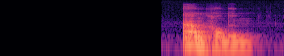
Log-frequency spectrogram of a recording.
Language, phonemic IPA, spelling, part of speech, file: Dutch, /ˈanhɑdə(n)/, aanhadden, verb, Nl-aanhadden.ogg
- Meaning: inflection of aanhebben: 1. plural dependent-clause past indicative 2. plural dependent-clause past subjunctive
